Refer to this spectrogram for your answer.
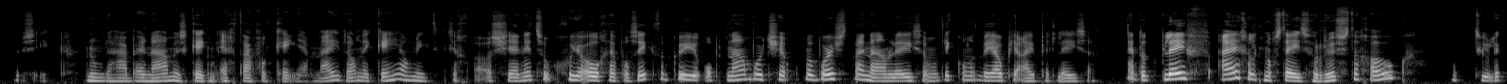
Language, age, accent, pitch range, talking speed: Dutch, 40-59, Dutch, 160-195 Hz, 245 wpm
